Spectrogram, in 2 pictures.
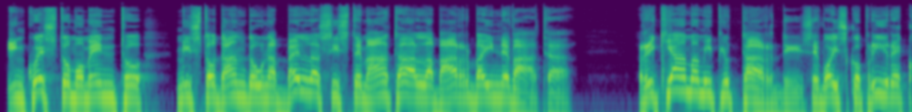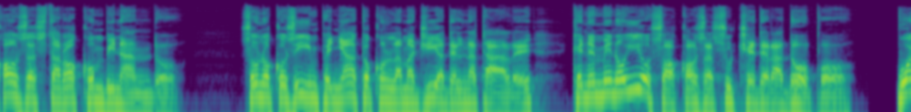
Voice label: voicemail, italian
